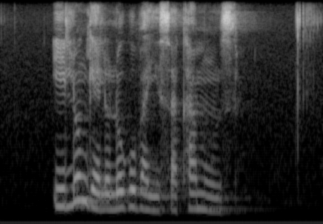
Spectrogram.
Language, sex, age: Zulu, female, 19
